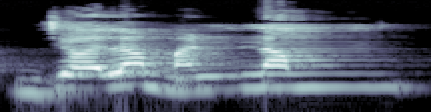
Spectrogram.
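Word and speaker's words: जलमन्नम्: First word, this is not tra, this is half na followed by full na. Jalam and annam together, jalamannam. Jalamannam.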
